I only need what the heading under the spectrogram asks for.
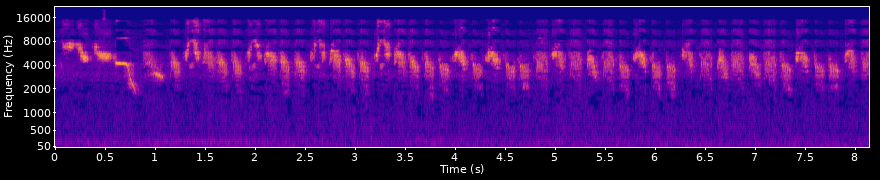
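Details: Javan bush lark in lively, nonstop song for training other larks: a dense stream of high buzzy, chirping notes in quick succession, with occasional sweeping whistles dropping in pitch, delivered in a steady pulsing rhythm.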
